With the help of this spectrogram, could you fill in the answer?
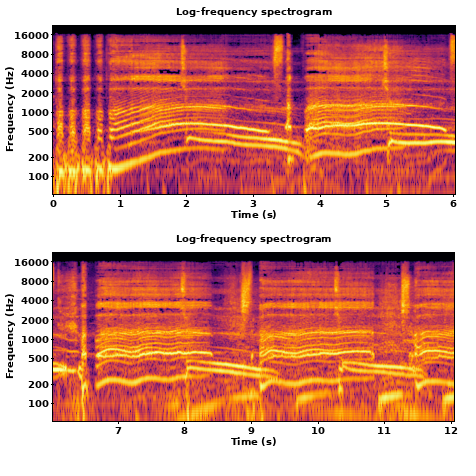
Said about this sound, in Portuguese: Liga esse caminhão logo aí que nós vamos acelerar agora, hein? Opa! Agora sim.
